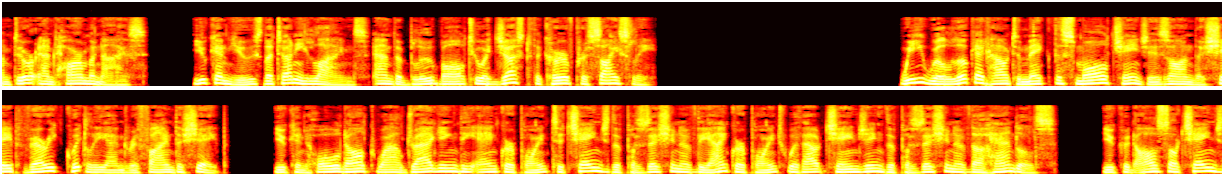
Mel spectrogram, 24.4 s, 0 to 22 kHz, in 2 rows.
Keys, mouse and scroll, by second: 0.2 space, 0.7 space, 1.5-4.1 drag, 4.1 space, 4.9-7.7 drag, 7.7 space, 7.9 scroll up 1, 8.8 click, 11.5 click, 12.2-17.1 alt+drag.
